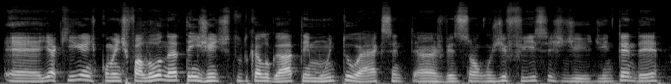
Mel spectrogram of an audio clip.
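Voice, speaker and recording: A man co-hosting a podcast, chatting in a relaxed way with lots of filler words. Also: on the high side, fairly quick. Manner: relaxed, fills with é and né. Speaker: podcast co-host. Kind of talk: casual chat.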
